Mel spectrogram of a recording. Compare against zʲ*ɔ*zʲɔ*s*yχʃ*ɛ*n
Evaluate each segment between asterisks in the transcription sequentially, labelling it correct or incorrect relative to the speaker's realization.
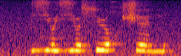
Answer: correct, correct, correct

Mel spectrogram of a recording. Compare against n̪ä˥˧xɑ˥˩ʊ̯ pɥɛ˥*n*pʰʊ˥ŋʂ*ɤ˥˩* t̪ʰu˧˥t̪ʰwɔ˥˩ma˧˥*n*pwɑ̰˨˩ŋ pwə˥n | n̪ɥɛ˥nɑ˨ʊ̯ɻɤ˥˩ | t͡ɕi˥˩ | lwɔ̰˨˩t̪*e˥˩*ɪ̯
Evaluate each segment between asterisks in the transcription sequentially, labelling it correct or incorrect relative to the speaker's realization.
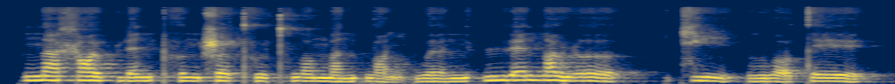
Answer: correct, correct, correct, correct

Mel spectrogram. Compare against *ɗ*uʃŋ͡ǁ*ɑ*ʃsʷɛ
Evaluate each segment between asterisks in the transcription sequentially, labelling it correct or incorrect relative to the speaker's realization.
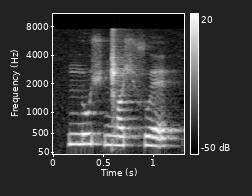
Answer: incorrect, incorrect

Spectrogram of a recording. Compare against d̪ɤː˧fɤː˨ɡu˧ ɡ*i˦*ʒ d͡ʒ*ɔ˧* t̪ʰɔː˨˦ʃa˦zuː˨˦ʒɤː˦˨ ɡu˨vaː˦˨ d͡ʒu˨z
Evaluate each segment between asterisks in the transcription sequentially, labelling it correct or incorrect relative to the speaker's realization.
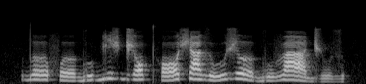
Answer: correct, correct

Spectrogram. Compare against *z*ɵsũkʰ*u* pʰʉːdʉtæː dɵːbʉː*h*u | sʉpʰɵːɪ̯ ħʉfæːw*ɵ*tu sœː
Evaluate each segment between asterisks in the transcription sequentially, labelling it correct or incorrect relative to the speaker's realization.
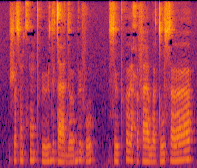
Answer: incorrect, incorrect, incorrect, incorrect

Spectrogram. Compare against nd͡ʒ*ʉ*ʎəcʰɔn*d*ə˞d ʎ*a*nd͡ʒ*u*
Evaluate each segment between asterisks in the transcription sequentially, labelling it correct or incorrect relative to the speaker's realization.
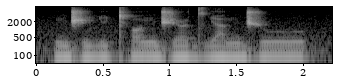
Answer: incorrect, incorrect, correct, correct

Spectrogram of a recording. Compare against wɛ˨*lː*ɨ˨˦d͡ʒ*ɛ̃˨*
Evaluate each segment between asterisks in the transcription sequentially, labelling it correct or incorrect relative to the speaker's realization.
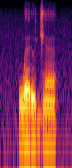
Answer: incorrect, correct

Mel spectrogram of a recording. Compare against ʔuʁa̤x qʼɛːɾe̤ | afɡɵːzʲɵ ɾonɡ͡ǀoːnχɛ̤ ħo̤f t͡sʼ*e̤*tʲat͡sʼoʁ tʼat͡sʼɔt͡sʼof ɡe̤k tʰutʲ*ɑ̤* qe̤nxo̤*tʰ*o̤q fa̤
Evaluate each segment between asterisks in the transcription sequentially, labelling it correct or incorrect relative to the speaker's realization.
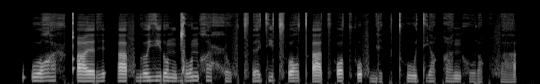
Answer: incorrect, incorrect, incorrect

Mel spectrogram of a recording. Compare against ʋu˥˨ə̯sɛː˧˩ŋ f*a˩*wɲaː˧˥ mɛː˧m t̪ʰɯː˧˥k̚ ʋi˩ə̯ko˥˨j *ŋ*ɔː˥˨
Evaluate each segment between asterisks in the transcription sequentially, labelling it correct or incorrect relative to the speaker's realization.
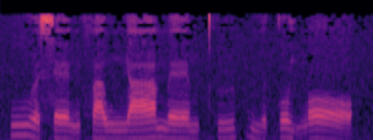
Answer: incorrect, correct

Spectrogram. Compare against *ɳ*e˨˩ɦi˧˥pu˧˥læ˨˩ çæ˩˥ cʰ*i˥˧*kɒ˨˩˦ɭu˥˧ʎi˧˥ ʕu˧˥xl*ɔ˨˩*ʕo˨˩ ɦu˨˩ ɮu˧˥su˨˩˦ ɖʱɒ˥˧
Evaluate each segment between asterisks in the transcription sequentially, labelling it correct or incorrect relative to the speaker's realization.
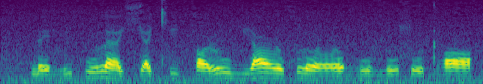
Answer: correct, incorrect, incorrect

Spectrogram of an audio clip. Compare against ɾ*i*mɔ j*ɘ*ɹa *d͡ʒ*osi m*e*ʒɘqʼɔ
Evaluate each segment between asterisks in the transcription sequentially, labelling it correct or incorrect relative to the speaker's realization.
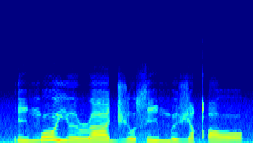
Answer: correct, correct, correct, incorrect

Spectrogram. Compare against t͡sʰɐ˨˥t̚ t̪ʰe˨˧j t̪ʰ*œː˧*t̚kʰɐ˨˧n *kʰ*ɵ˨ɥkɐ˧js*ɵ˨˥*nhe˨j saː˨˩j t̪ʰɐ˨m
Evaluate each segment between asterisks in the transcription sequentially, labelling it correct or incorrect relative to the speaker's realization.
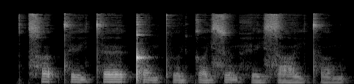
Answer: incorrect, incorrect, incorrect

